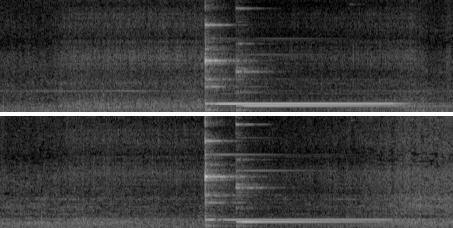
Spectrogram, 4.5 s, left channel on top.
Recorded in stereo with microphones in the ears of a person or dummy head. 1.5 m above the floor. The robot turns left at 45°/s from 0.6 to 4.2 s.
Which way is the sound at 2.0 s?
10° right (ahead or behind).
